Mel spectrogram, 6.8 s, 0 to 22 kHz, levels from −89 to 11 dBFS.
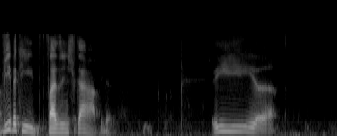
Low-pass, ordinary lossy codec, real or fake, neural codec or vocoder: none; none; fake; codec, 16 kHz, 2 kbps, X-Codec, HuBERT features, trained on LibriSpeech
